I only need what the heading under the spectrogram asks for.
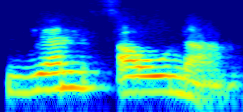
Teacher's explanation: ین اونا میں دیکھیں نون ساکن کے بعد فوراً بعد حمزہ آ رہا ہے، تو یہاں پر نون کی آواز واضح ہوگی، ظاہر ہوگی، اس کو ین اونا نہیں کریں گے۔ · ناک میں آواز نہیں جائے گی، کلیئر اظہار کیا جائے گا، نون ساکن یا تنوین کو ظاہر کر کے پڑھا جائے گا۔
